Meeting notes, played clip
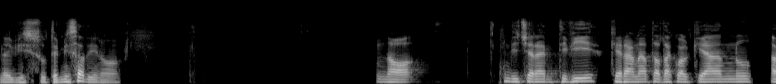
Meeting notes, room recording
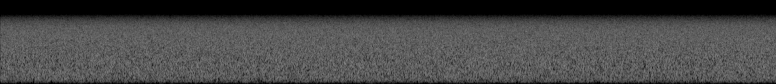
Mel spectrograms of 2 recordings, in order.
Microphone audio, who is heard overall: neither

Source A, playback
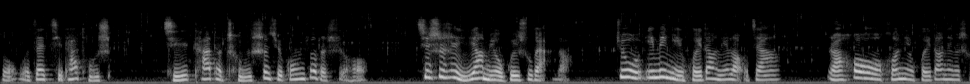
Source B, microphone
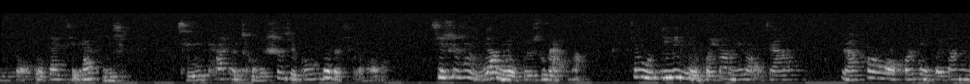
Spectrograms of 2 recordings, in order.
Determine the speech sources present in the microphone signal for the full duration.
echo only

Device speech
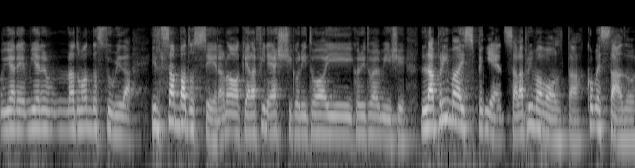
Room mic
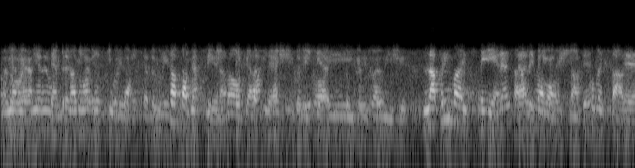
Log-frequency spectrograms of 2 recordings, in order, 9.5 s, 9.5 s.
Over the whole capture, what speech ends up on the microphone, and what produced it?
both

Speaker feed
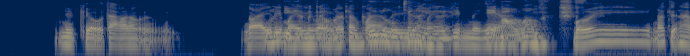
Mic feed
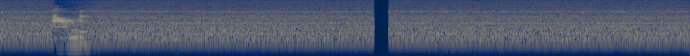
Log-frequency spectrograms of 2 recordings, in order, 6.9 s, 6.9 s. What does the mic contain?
user only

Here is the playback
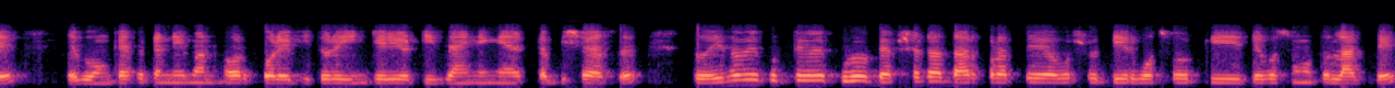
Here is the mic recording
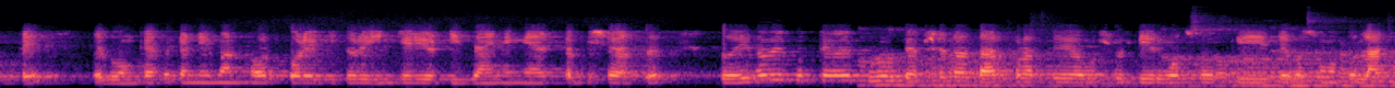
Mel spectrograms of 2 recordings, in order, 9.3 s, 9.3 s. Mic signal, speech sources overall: both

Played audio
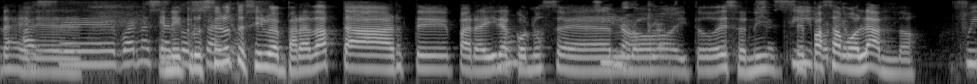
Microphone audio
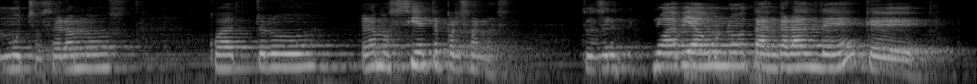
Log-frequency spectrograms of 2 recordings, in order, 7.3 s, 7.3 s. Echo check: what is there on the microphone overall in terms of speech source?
user only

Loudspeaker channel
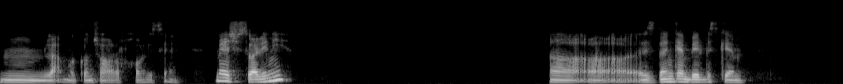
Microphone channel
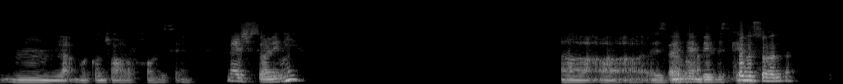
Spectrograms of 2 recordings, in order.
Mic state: both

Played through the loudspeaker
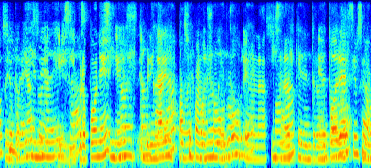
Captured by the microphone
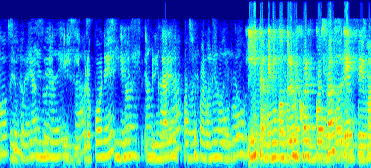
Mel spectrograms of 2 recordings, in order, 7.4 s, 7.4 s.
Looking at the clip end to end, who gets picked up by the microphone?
both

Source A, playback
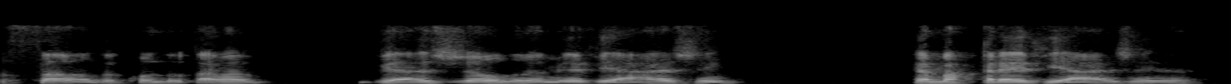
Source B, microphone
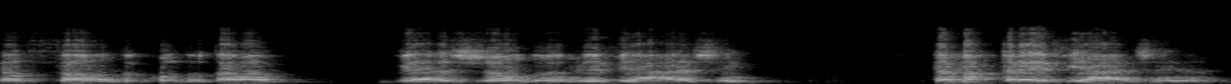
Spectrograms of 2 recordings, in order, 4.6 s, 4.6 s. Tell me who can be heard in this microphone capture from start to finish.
echo only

